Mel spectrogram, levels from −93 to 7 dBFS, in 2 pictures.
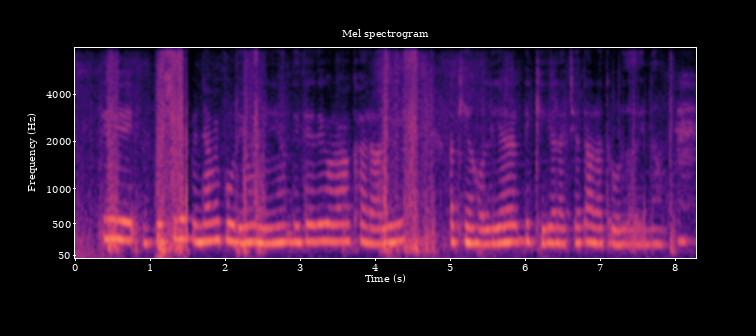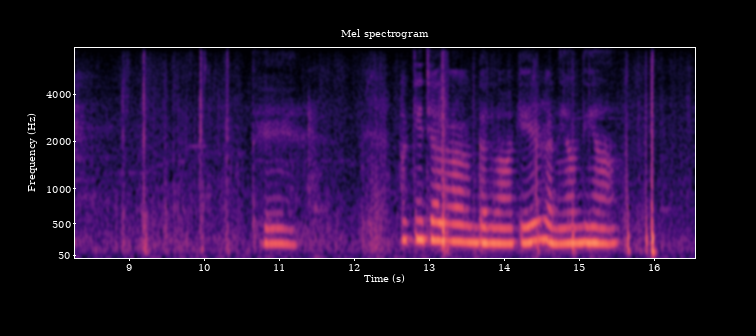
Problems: background sounds at intervals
